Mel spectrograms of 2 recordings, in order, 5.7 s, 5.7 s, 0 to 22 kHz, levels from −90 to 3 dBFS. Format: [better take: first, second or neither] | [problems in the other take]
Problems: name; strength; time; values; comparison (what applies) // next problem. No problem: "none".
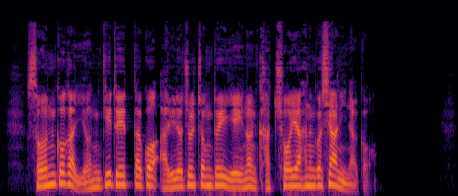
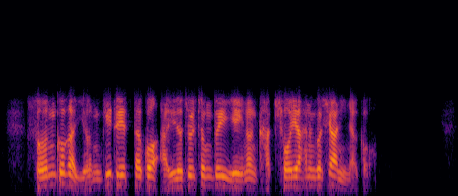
first | phone-call audio; poor line; nothing above 3 kHz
